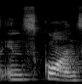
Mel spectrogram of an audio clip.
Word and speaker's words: ensconce: the next word is ensconce how is it pronounced it is pronounced as in scones and it is a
